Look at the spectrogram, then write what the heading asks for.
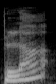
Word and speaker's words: plat: Then un plat principal, final T here not pronounced.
